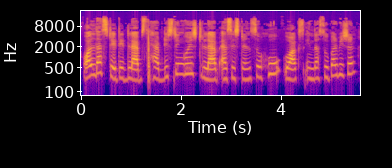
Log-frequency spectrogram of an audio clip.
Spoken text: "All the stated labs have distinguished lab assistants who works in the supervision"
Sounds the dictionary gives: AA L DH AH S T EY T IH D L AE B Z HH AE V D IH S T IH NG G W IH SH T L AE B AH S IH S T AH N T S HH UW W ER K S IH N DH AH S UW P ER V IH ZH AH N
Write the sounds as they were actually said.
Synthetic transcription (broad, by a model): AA L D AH S T EY T IH D L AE B S HH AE B D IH S T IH NG G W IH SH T L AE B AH S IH S T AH N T S HH UW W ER K S IH N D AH S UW P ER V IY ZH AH N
